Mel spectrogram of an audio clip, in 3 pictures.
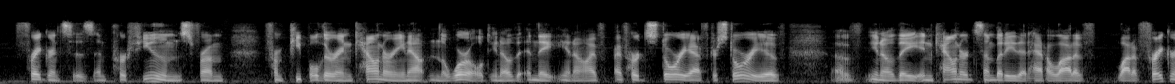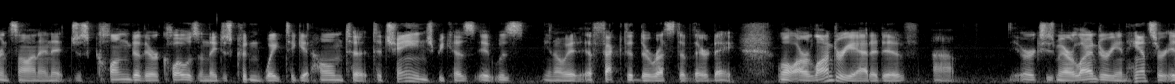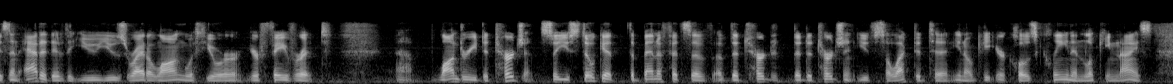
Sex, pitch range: male, 90-105 Hz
